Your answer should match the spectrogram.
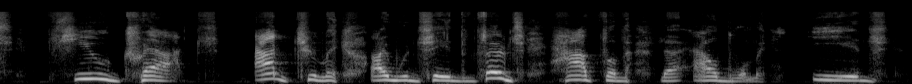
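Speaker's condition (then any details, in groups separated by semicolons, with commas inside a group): Cerebral palsy; uses walker and wheelchair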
